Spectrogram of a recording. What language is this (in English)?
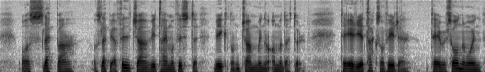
Faroese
